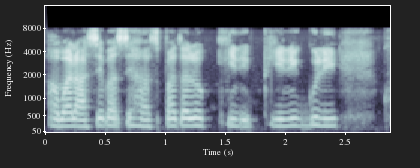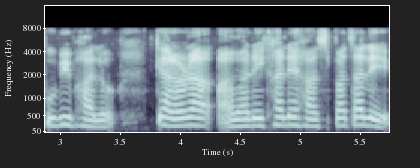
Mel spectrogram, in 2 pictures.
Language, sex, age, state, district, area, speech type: Bengali, female, 18-30, West Bengal, Jalpaiguri, rural, spontaneous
